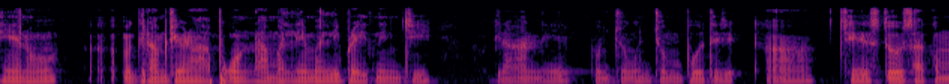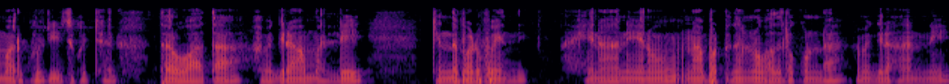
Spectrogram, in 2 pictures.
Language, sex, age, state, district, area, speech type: Telugu, female, 18-30, Andhra Pradesh, West Godavari, rural, spontaneous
